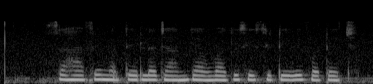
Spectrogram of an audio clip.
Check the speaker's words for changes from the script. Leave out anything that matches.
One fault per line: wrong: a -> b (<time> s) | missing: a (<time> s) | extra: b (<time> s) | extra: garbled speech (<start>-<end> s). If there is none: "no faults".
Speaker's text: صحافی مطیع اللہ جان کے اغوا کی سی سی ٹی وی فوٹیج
no faults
